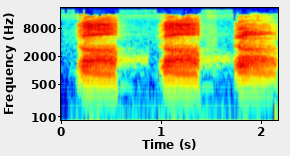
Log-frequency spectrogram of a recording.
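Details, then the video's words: A crow gives three harsh, hoarse caws, each about half a second long and spaced roughly every 0.7 seconds, with a faint background hum. "правильно це голос ворони"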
